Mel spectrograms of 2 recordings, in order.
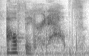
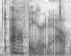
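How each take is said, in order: First: Breathy whisper of giving up on help; unvoiced mutter, shutting others out; whispered resignation. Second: Whispered I'll figure it out, flat and resigned; quiet unvoiced self-talk; whispered resignation. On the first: Retold self-reliant resignation. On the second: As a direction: say it under your breath, alone. Repeated self-reliant resignation.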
